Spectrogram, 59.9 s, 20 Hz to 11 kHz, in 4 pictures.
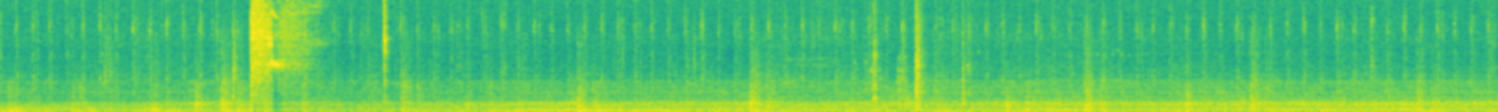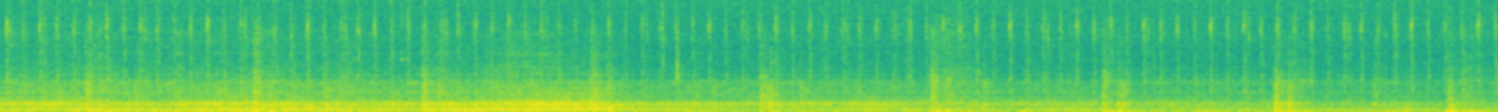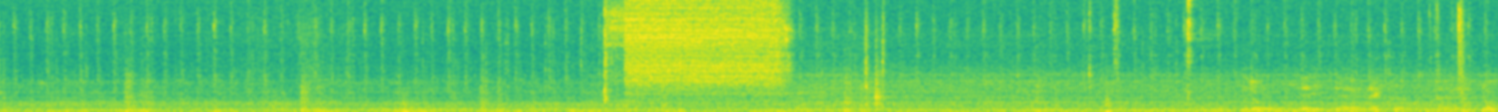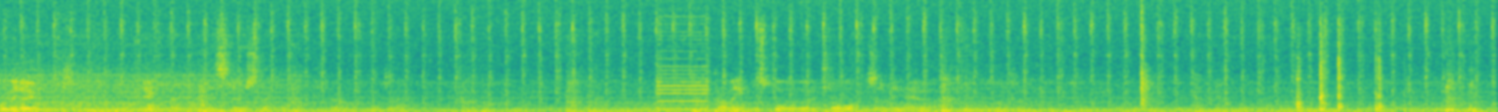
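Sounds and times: diesel railcar engine: 0.0s - 59.9s
wheels clicking over rails: 0.0s - 59.9s
burst of hiss: 36.0s - 37.9s.

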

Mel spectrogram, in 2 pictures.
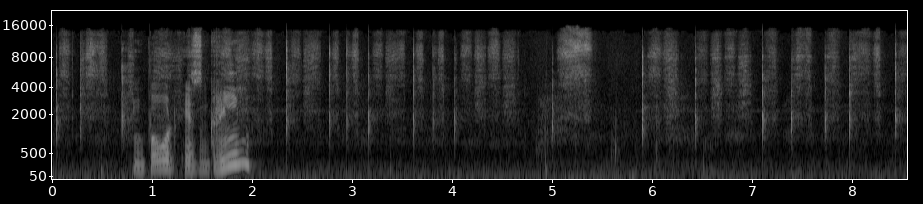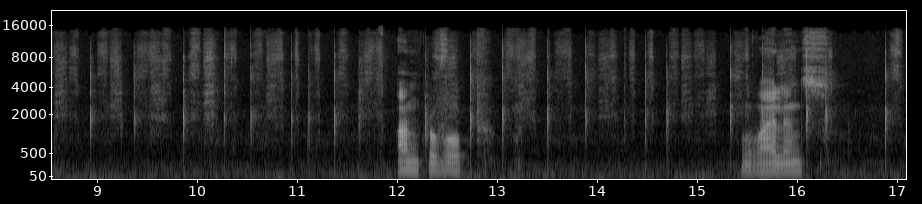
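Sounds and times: chalk scraping on chalkboard: 0.0s - 17.0s
chalk tapping and scratching: 0.0s - 17.0s.

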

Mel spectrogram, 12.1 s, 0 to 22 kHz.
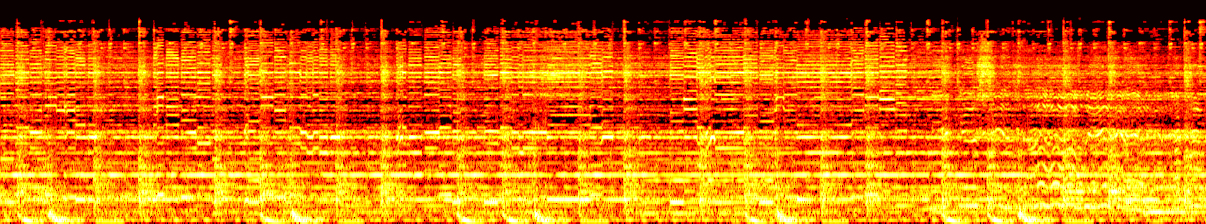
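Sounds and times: reedy wind instrument melody: 0.0s - 12.0s
deep drumbeats: 7.5s - 8.5s.

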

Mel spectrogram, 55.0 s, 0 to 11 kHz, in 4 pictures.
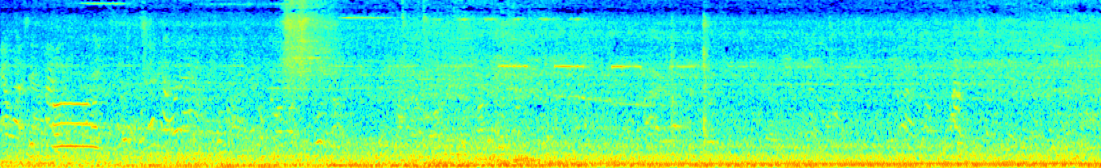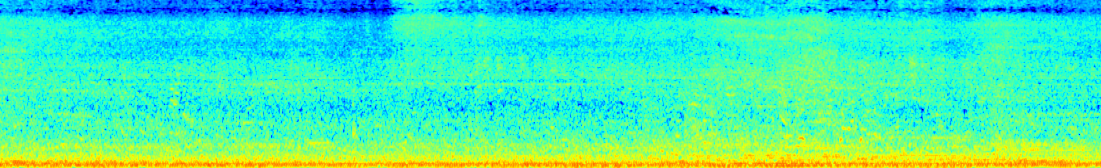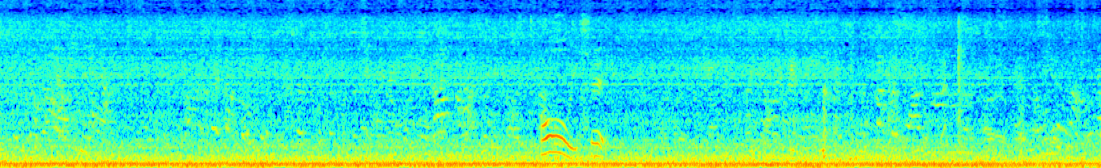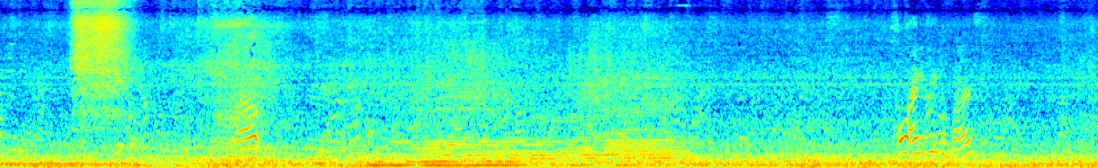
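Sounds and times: street traffic rumble: 0.0s - 55.0s.

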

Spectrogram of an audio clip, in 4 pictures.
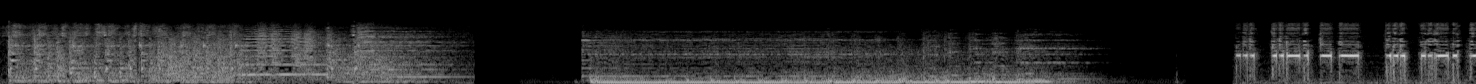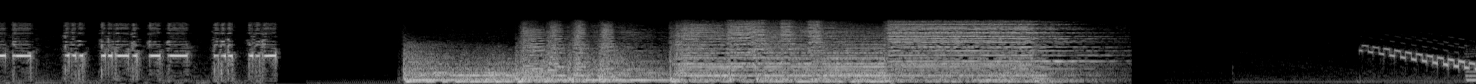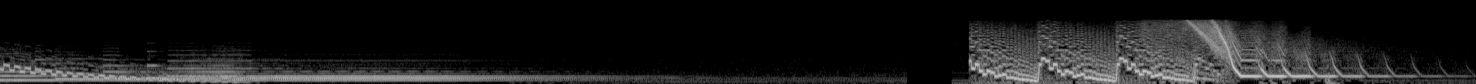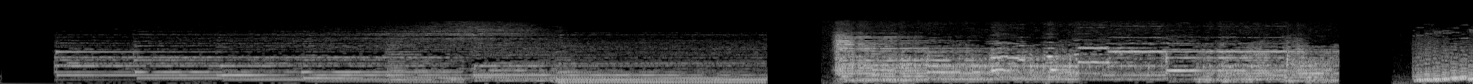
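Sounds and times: falling pitch sweeps: 28.3s - 31.3s
distorted jingle music: 28.4s - 32.4s, 39.2s - 44.0s, 58.4s - 59.0s.

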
